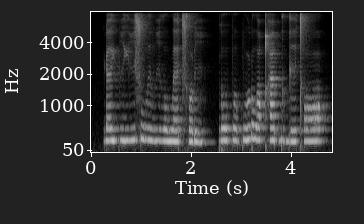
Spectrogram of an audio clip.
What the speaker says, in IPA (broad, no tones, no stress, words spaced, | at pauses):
ɽɛjpi jisuːɪ̯βiðo wɛt͡sʰoɽi | ɾopɤ puɽoː qʰepɡɯɡeːtʰɔː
